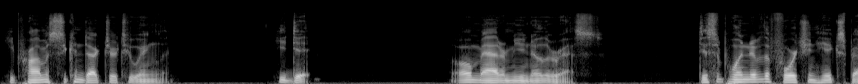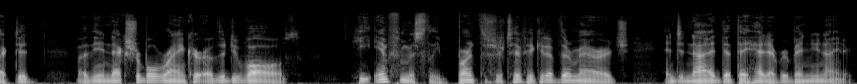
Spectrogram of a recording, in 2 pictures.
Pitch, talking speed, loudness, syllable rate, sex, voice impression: 90 Hz, 145 wpm, -20 LUFS, 5.9 syllables/s, male, very masculine, adult-like, slightly thick, cool, slightly sincere, slightly calm, slightly kind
